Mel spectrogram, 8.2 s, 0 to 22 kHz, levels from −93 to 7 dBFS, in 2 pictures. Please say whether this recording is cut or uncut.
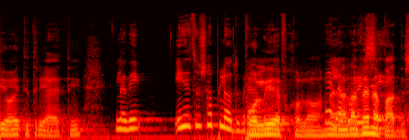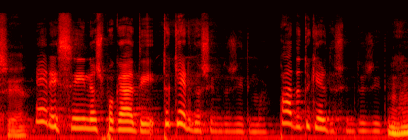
cut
